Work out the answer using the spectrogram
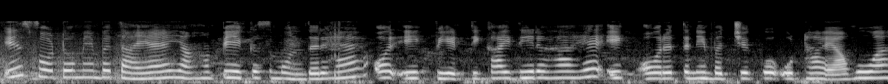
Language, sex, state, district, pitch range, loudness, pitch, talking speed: Hindi, female, Punjab, Pathankot, 270-305 Hz, -13 LUFS, 290 Hz, 160 wpm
